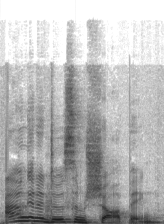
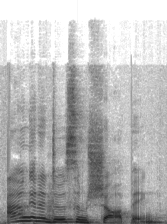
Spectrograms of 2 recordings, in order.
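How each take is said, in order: First: Going to is reduced to gonna. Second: Going to is reduced to gonna.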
